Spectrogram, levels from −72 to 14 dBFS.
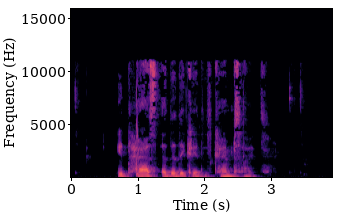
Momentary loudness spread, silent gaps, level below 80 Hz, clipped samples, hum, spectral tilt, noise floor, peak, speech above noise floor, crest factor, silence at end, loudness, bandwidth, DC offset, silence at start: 19 LU; none; -54 dBFS; under 0.1%; none; -4.5 dB/octave; -60 dBFS; -2 dBFS; 40 dB; 20 dB; 0.95 s; -21 LUFS; 12 kHz; under 0.1%; 0.7 s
